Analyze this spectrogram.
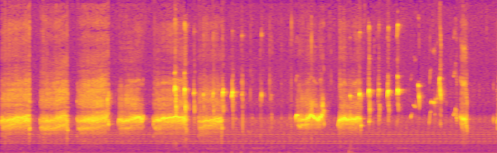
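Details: Hand-fed cockatiel giving raspy, hissing begging bursts that come quickly at first, then give way to a scatter of sharp ticks and clicks.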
